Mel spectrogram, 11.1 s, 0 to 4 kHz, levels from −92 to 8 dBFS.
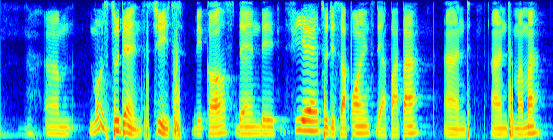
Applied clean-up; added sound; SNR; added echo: none; none; none; none.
